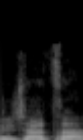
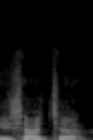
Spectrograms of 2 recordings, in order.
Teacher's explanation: los vizcaínos las TS hacemos TZ · Shown in: first take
